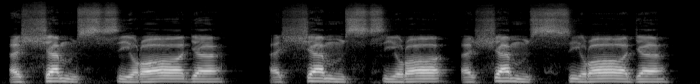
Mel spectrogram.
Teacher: asyamsa siraja, idghamus sin fis sin, diidghamkan sin pada sin menjadi asyams siraja, asyams siraja.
